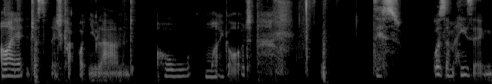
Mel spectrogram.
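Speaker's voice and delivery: speaking tearfully while crying. Updating after just finishing a book, crying while talking. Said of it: "as you can see, I'm crying".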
